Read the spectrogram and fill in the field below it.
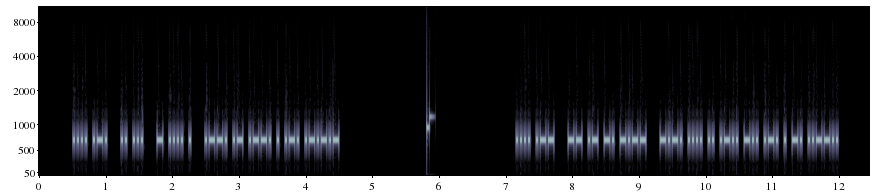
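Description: Rapid Morse code sent at 40 words per minute, sending practice sentences built from the top 300 words and abbreviations: a single steady mid-pitched tone keyed in quick dots and dashes, two long runs separated by a pause broken only by a short click.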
